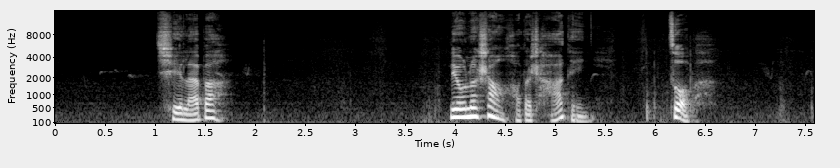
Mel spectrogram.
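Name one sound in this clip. A middle-aged woman speaks calmly.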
